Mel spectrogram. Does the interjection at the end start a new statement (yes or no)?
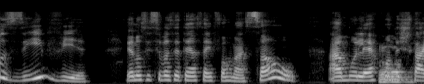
no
